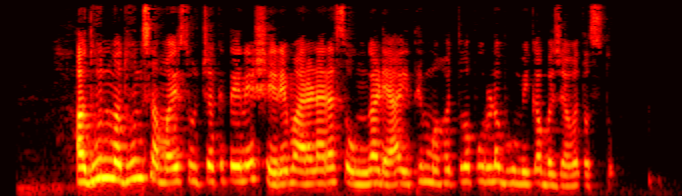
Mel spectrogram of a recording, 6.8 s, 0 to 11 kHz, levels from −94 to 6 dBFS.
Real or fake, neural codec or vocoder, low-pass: real; none; 9.9 kHz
